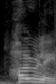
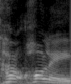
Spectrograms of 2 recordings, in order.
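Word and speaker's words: Holi: Holy. It's Holly, yeah?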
